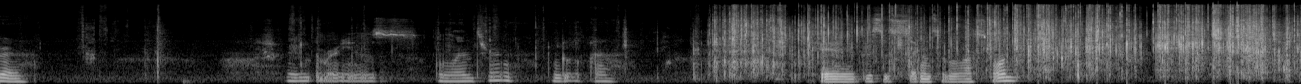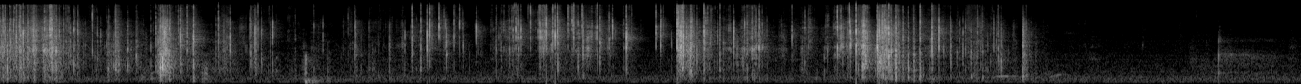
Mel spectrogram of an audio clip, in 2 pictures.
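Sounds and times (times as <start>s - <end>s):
foil wrapper tearing and crinkling: 6.9s - 23.4s.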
